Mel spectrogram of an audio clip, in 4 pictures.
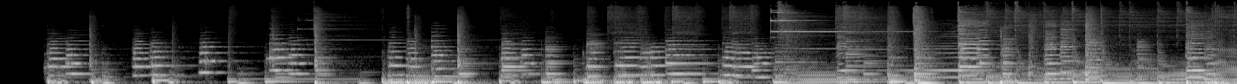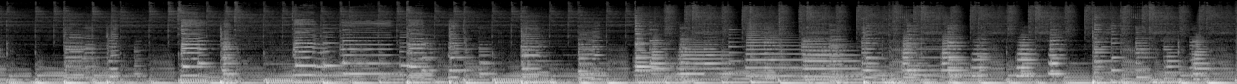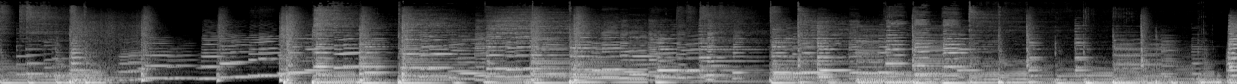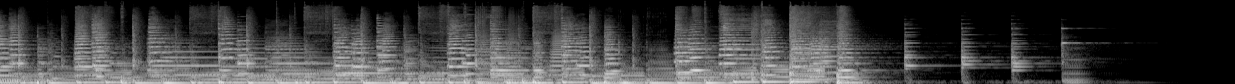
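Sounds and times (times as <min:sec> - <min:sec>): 
jazz music: 0:00.5 - 0:48.0.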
